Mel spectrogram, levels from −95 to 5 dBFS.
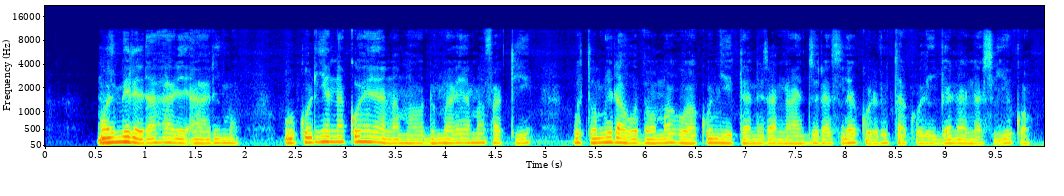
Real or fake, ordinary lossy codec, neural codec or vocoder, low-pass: fake; none; codec, 24 kHz, 3 kbps, HILCodec; none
